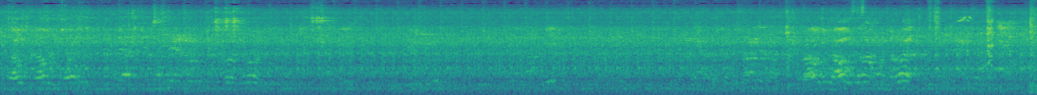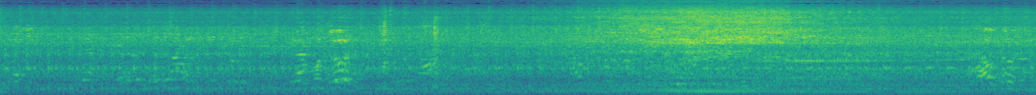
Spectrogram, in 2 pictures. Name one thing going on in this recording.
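A truck engine idles with a low rumble and briefly revs louder.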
